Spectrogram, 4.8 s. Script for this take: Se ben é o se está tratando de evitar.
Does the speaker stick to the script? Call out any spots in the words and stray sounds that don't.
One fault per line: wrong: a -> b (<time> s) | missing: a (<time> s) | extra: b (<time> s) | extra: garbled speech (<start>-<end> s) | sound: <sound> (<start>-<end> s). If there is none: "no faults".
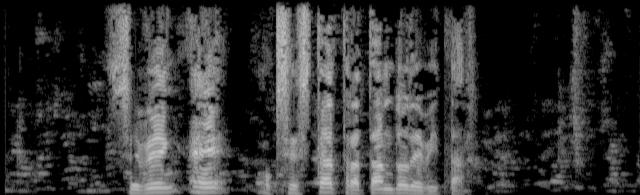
sound: dropout (3.3-3.4 s)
